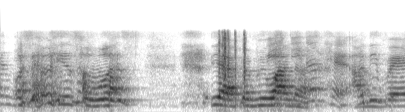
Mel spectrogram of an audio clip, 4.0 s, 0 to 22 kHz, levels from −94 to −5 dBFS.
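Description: From 2.18 to 2.45 s, dense, uneven crackling rides over the speech at about the same loudness as the voice: cable scratch noise, likely from a worn lead or connector whose contact flickered as it moved. Unlike a single click or dropout, it's a rapid rustling cluster lasting about a quarter second.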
